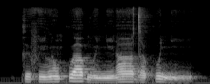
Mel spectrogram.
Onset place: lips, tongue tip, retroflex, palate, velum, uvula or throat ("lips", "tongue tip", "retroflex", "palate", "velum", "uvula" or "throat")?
velum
